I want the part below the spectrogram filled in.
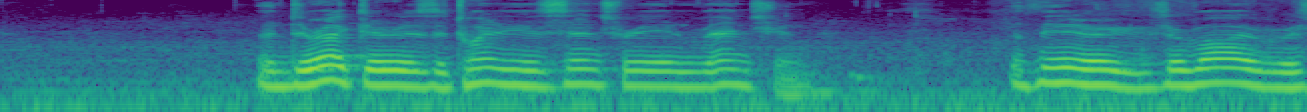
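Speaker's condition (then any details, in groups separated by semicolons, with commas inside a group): Parkinson's disease; about 15 years since diagnosis, on medication, limited typing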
